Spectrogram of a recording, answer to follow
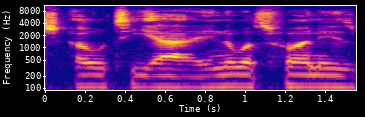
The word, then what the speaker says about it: Ghoti: But this is basically, if you take the GH sound off the pronunciation of the words like rough, tough, and enough, rough, tough, you got the F sound. You take the O sound from the way we pronounce the women, it's an I-ish type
